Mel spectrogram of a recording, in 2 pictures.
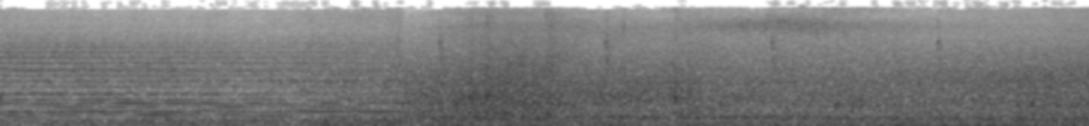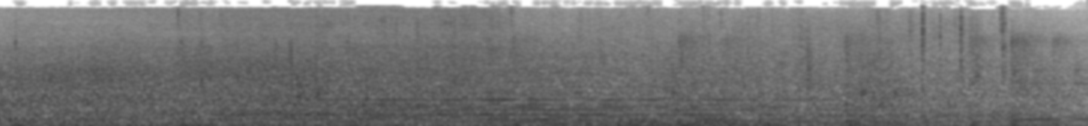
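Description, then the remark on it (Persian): A car engine with a fault, recently repaired, runs loud, a steady low drone with rough, uneven bursts like a faulty motor sputtering, continuing the whole time with no voices. “موتور این یه ایرادی داره.”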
